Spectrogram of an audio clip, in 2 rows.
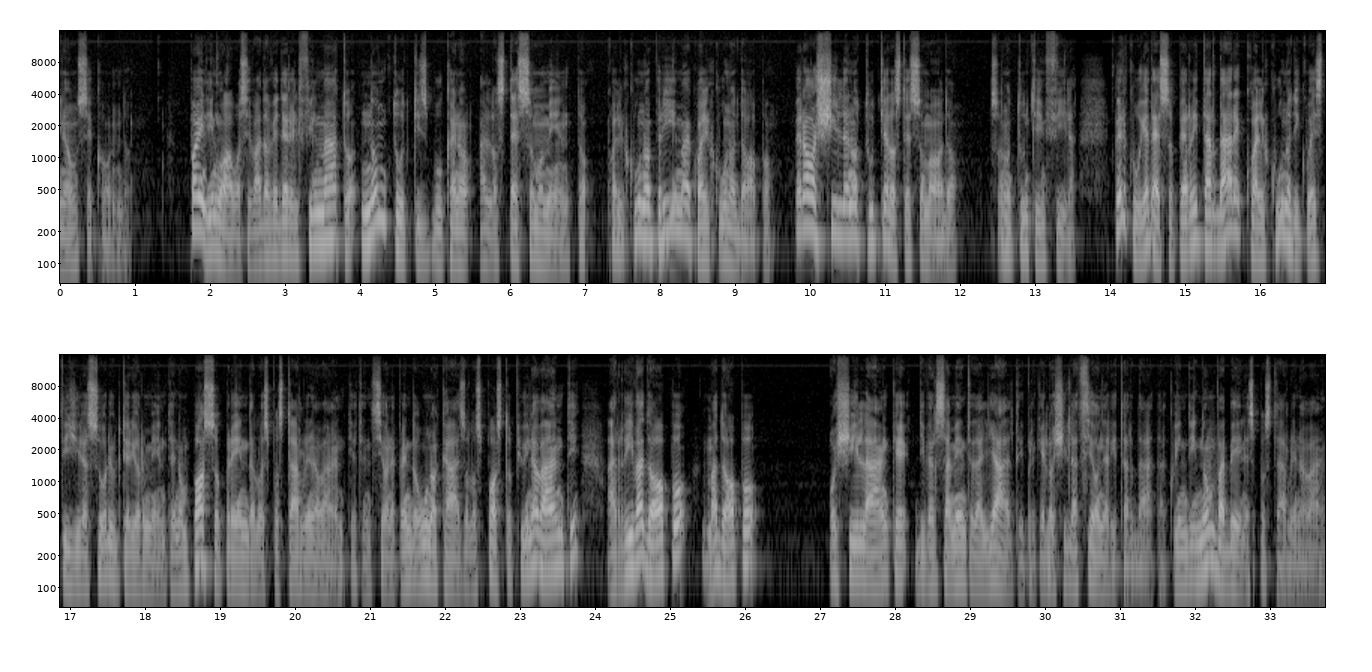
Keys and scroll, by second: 2.4 super+Tab.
